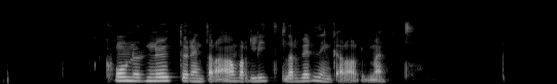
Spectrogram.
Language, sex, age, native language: Icelandic, male, 20-29, Icelandic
